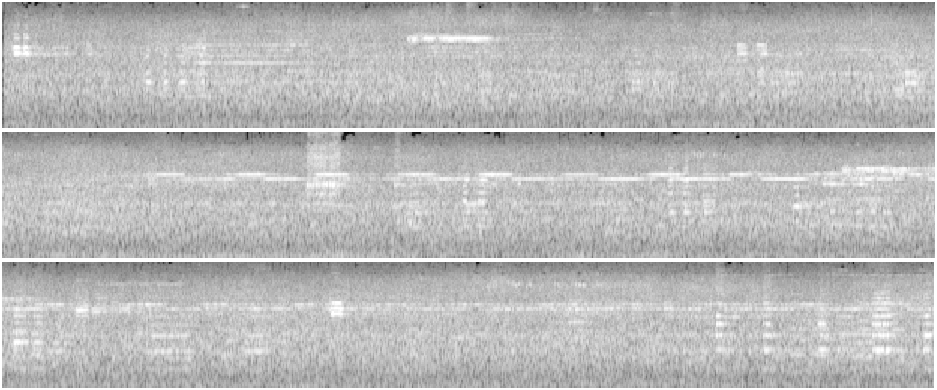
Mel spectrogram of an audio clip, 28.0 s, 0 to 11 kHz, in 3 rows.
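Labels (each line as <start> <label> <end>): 0.0 Traffic noise with cars honking at varying loudness and intensity from different distances in an irregular pattern. 27.9
11.0 A siren sounds steadily in the far distance. 22.2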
